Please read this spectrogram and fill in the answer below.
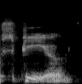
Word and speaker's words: spiel: It should be pronounced in English exactly that, as I was told in the noon talk. So SPIEL.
